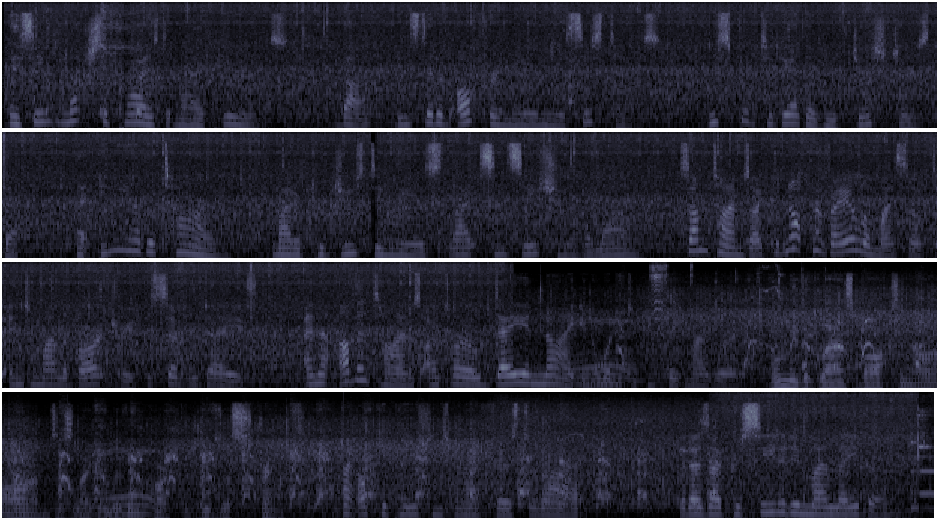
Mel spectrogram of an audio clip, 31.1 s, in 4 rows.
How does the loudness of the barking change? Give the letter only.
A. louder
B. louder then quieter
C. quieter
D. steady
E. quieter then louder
D.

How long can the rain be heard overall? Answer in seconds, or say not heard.
31 s.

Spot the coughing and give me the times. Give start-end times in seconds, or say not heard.
0.2-1.2.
